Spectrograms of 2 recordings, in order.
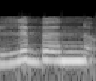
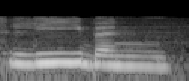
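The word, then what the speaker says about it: lieben: the Deep Thea Thea here you also have an i e so it's a long I DTI leben to of leben okay so you don't say libon or so it's liben the German L is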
